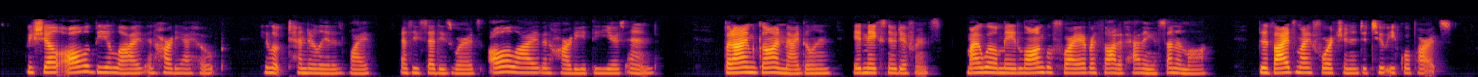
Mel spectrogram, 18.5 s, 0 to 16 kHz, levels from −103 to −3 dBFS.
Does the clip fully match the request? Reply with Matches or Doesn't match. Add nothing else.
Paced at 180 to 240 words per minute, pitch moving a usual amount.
Doesn't match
